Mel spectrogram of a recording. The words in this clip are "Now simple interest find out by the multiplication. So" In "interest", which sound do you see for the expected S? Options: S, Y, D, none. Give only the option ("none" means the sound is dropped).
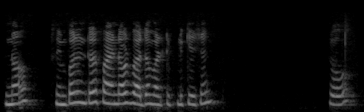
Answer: none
